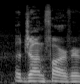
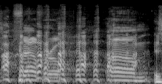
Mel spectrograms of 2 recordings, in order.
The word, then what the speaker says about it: Favreau: He says John Favre every time. But it's Favreau.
